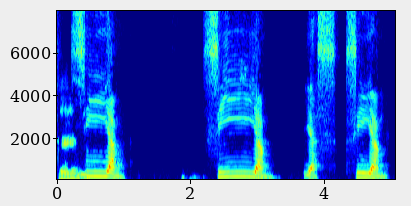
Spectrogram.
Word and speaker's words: siang: We pronounce it as siang.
